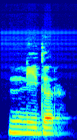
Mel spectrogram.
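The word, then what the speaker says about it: neither: हैं य distributor and नीदर आइर भी पढ़ते हैं हम इसे प्रोनंसिएशन इदर को आदर और नीदर को नादर भी प्रोनाउंस करते हैं ईच इदर एंड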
